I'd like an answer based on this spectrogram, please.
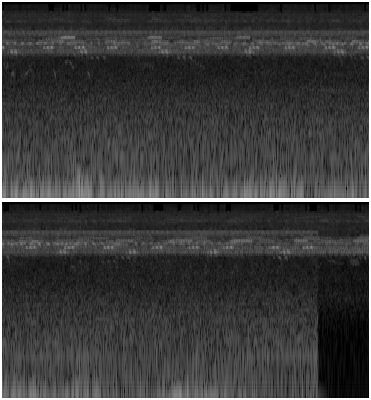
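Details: Crickets calling beside a tranquil pond: high, short chirps repeated steadily several times a second over a continuous shrill trill, with a faint low rumble beneath, ending abruptly in silence.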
